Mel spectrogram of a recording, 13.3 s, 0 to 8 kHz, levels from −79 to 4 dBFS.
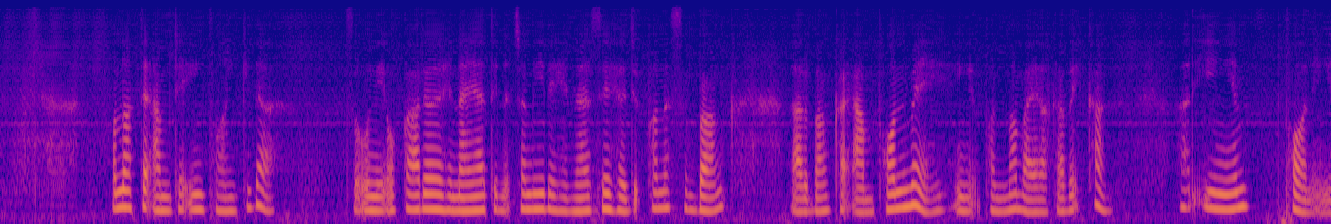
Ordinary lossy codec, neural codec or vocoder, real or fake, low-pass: none; codec, 16 kHz, 0.3 kbps, FocalCodec; fake; 7.2 kHz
